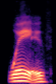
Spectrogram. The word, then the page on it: waive: American English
